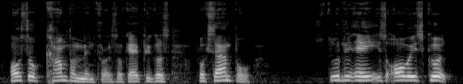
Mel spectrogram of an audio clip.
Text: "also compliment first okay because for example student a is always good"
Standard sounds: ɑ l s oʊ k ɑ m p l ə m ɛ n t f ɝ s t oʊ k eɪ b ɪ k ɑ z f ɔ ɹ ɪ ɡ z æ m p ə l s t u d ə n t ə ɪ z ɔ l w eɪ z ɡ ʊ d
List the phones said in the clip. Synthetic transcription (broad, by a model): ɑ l s oʊ k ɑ m p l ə m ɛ n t f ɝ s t oʊ k eɪ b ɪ k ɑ s f ɔ ɹ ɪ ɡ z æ m p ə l s t u d ə n t ə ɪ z ɔ l w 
